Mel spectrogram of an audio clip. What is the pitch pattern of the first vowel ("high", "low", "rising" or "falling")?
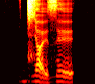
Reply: falling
